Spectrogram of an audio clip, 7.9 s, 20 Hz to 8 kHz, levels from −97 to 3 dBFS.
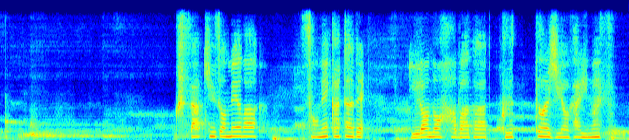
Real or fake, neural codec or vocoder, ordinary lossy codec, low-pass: fake; codec, 16 kHz, 0.8 kbps, ZipCodec; none; 7.2 kHz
